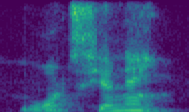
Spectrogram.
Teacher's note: it just glides down doesn't go up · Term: falling tone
